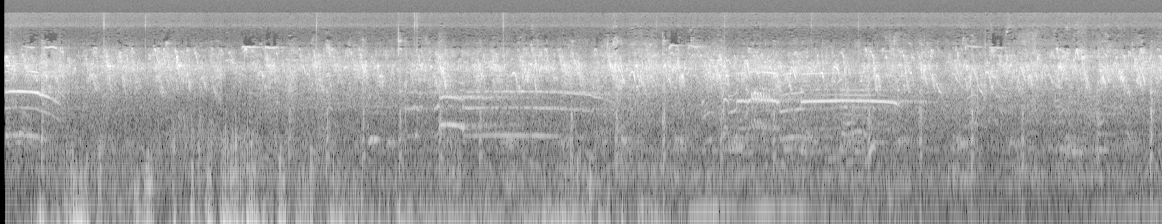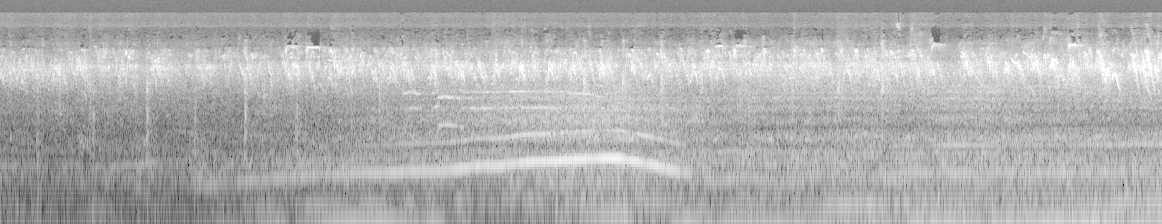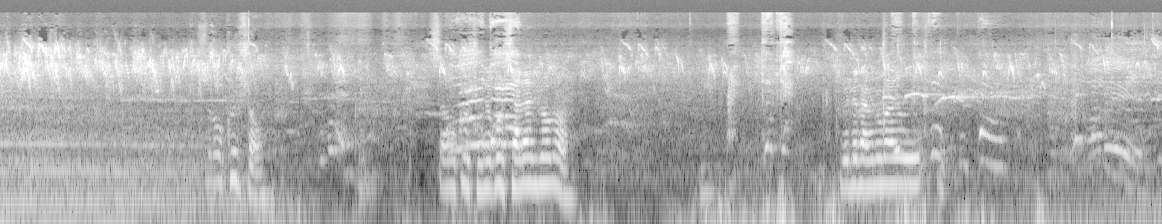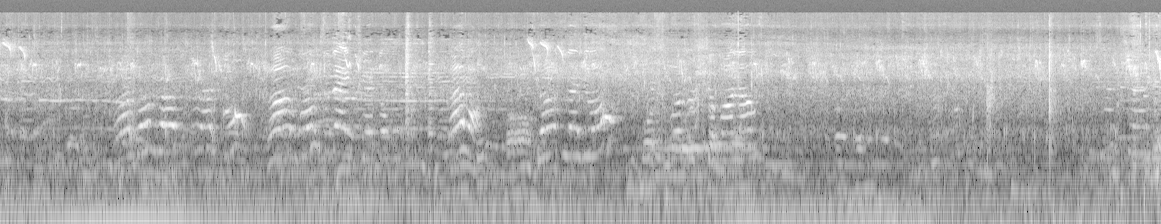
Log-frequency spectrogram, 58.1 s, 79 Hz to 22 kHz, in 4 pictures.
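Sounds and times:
bird call rising and falling: 8.7 - 11.4, 16.9 - 35.7
birds chirping and whistling: 13.6 - 58.0.

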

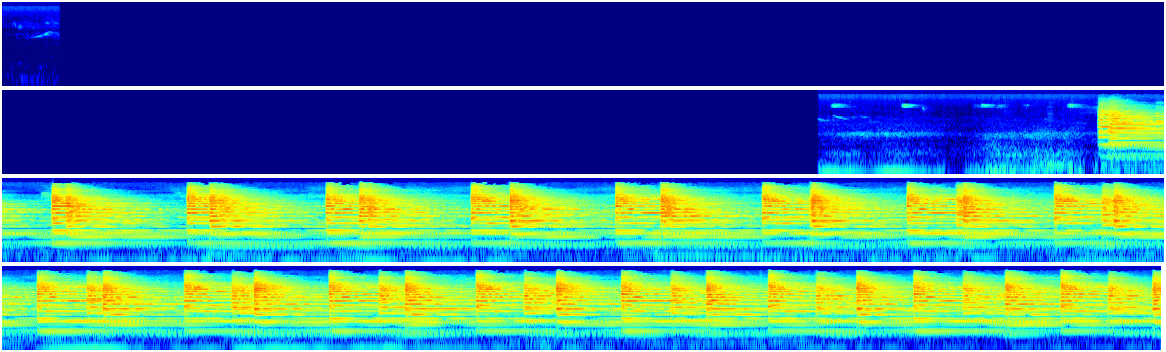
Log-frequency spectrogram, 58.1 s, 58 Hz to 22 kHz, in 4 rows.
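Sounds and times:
church bells pealing: 24.8 - 58.0.

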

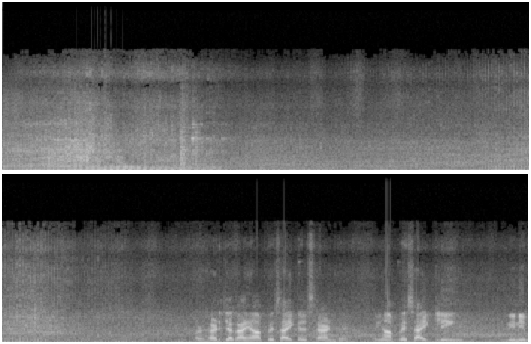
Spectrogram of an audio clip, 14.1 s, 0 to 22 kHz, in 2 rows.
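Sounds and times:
passing cars rumbling: 0.0 - 14.0.

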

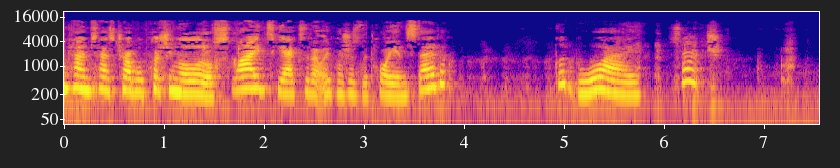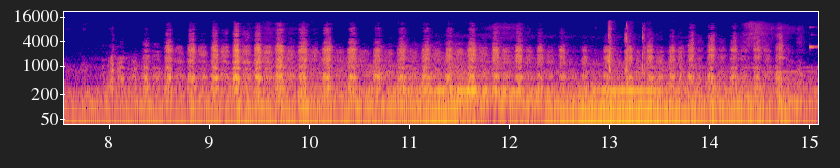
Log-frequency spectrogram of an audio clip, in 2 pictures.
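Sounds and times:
dog panting: 3.4 - 15.0.

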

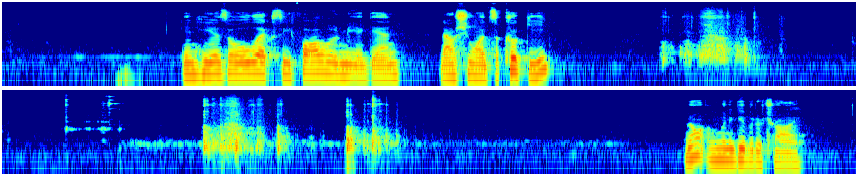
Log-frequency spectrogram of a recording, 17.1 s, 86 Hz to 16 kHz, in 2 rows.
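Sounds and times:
paper rustling: 6.6 - 7.6
spatula scraping baking sheet: 6.6 - 7.6, 10.6 - 11.4
faint clinks: 9.2 - 10.0.

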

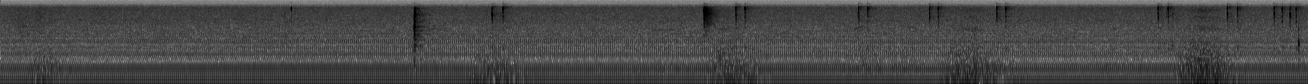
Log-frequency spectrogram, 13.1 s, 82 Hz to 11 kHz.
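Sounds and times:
low electrical hum: 0.0 - 13.0
computer mouse clicks: 4.9 - 5.2, 7.0 - 7.6, 8.6 - 10.2, 11.6 - 13.0.

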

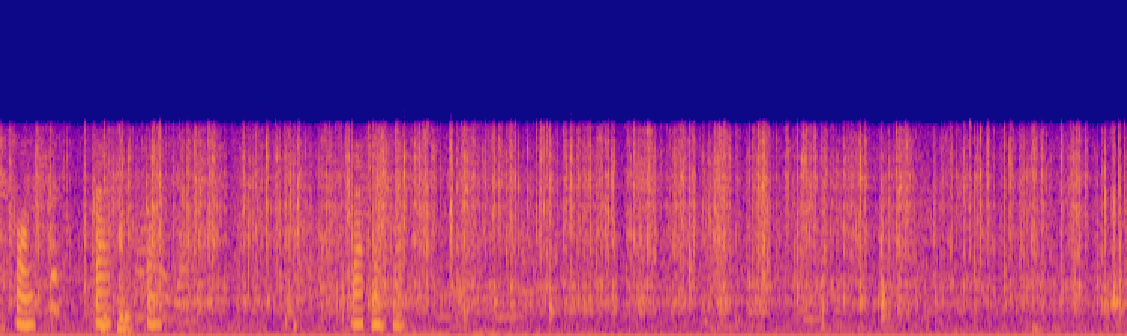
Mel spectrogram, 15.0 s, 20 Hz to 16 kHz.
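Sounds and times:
knitting machine plastic clatter: 0.0 - 15.0.

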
